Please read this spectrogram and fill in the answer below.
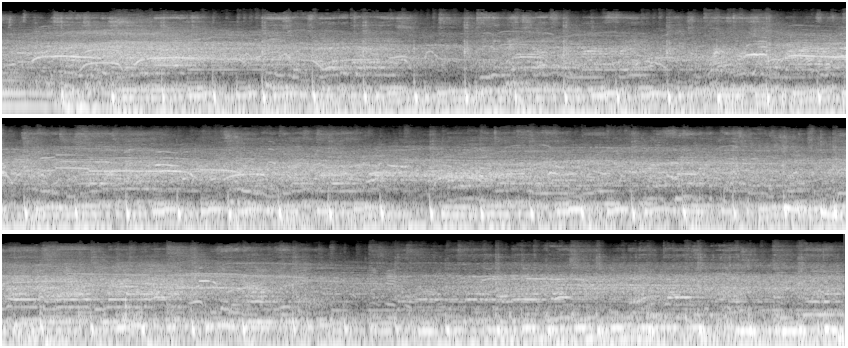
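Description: Live pop concert music played loud through an arena sound system: a heavy bass line with a steady beat, with singing over it and an audience cheering along.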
